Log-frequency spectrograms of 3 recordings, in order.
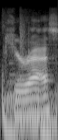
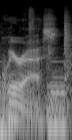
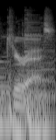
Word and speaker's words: cuirass: Finding out that that's actually pronounced cuirass is really interesting. I thought it was pronounced cuirass, but it's cuirass.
